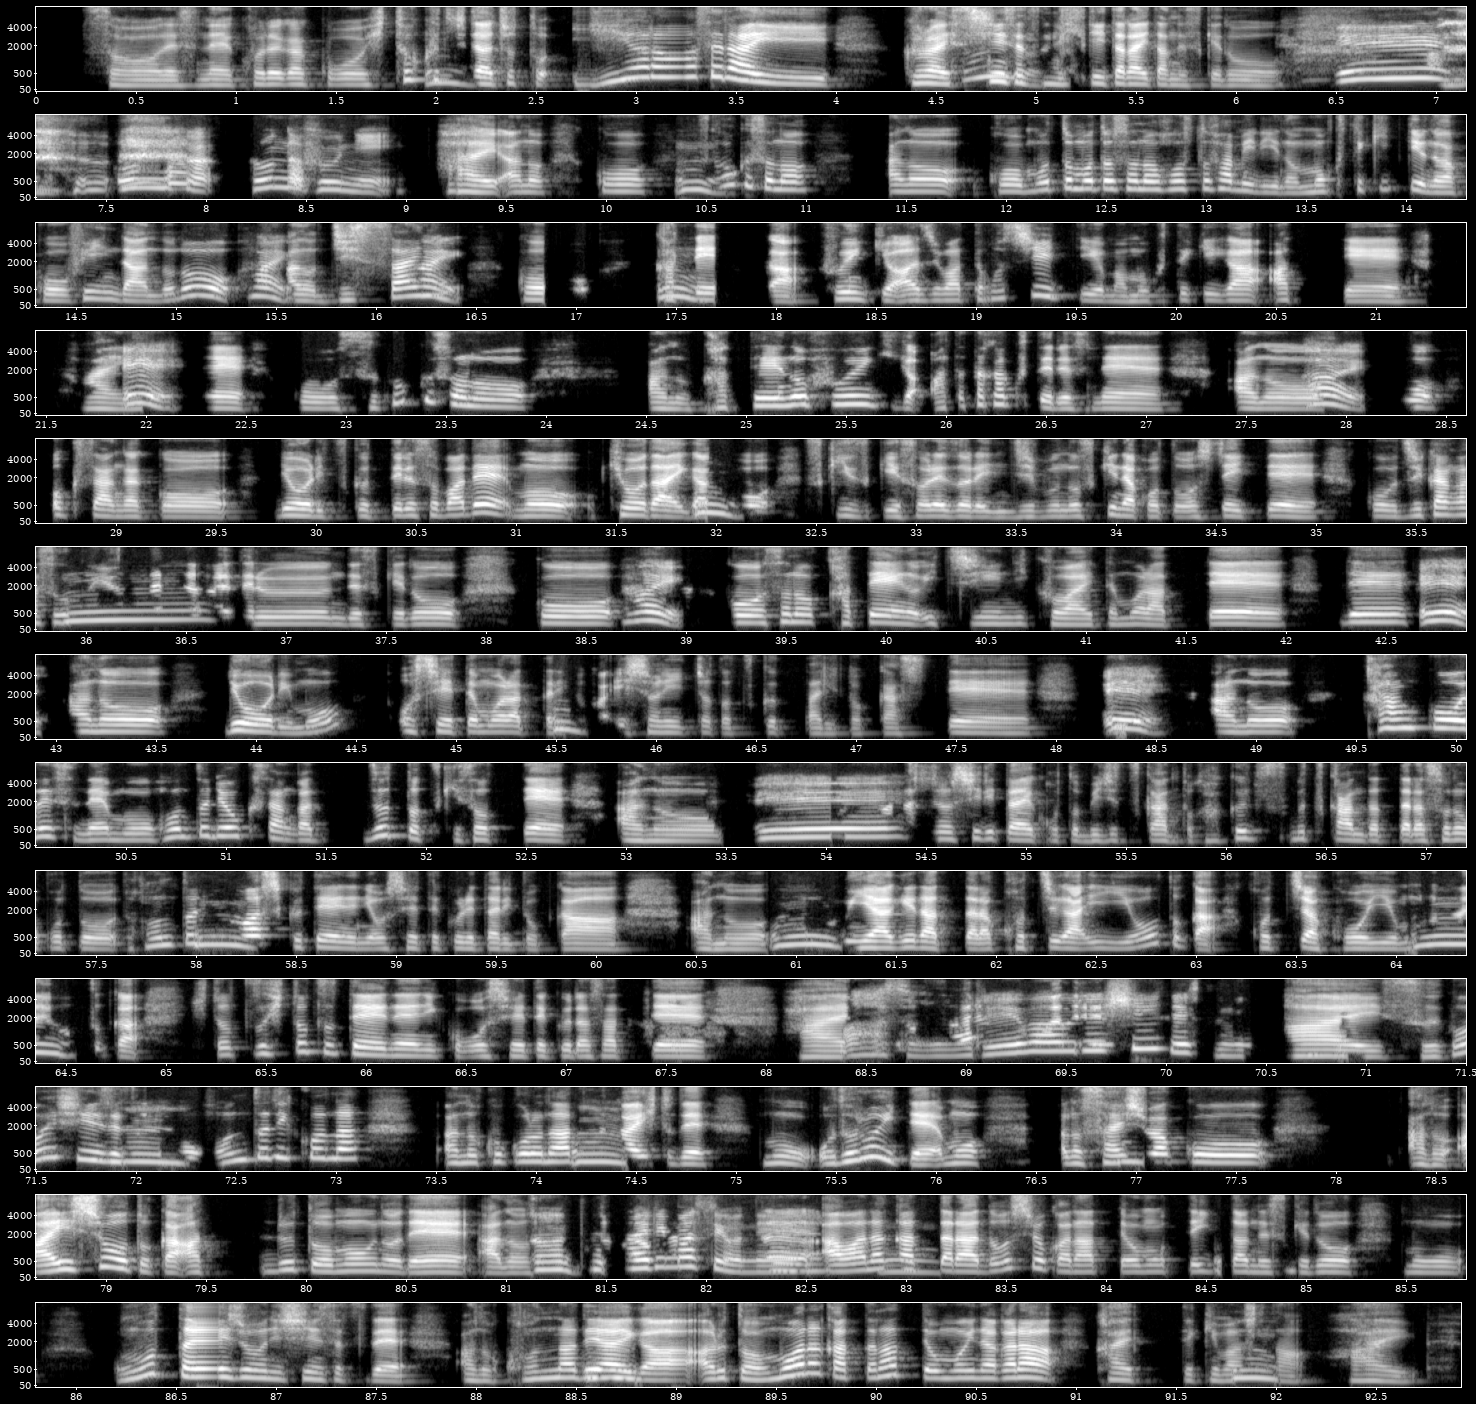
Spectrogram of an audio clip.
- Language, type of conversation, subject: Japanese, podcast, 心が温かくなった親切な出会いは、どんな出来事でしたか？
- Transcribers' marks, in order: laugh; "博物館" said as "はくふつぶつかん"; unintelligible speech; unintelligible speech; other noise; other background noise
